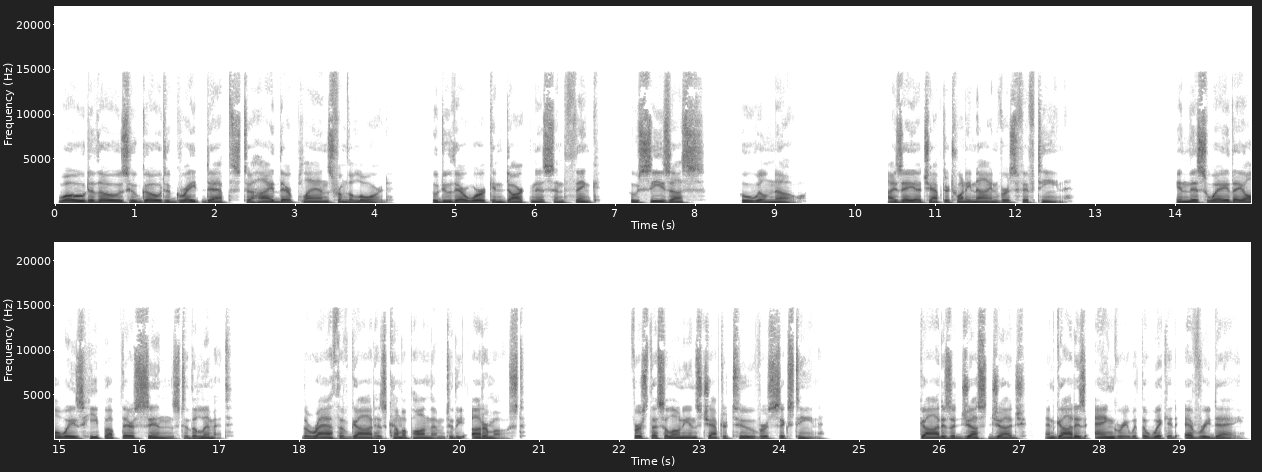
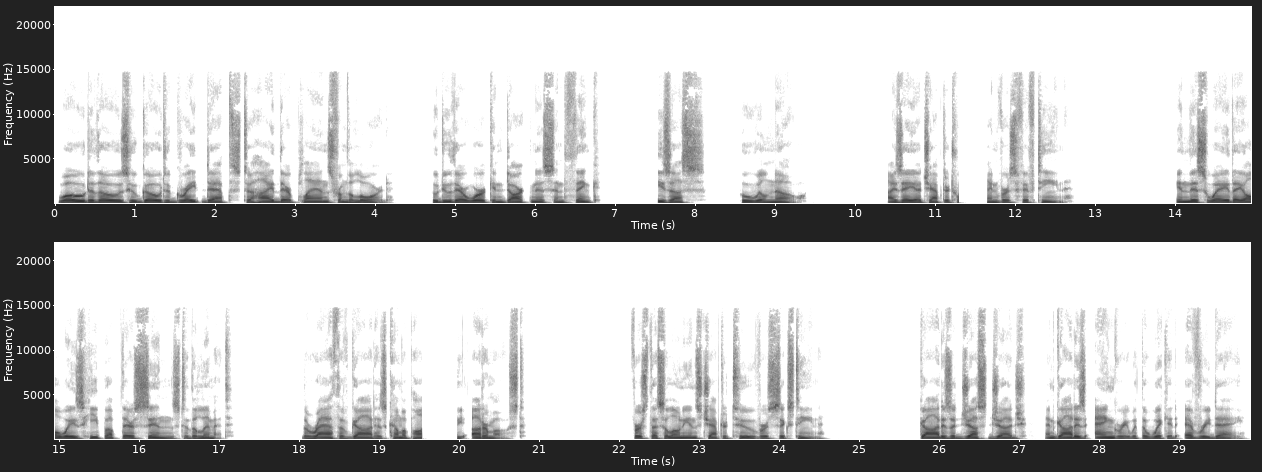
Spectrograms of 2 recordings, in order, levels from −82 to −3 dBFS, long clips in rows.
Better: first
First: none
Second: audio cutting out; at 7 s, at 11 s and at 20 s

